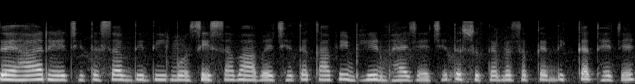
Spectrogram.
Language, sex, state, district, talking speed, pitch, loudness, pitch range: Maithili, female, Bihar, Madhepura, 215 wpm, 215 Hz, -19 LUFS, 205-220 Hz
